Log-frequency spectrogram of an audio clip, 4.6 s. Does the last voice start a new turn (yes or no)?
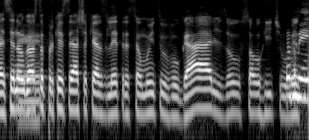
yes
